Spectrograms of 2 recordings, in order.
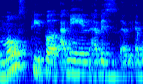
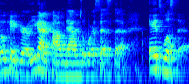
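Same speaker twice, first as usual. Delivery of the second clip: plain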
